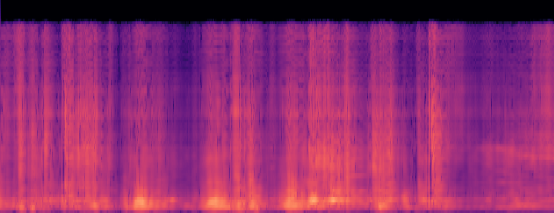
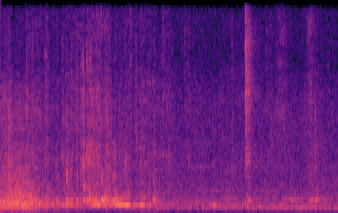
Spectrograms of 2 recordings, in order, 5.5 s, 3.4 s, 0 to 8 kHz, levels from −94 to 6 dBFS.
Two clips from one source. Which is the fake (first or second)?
first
